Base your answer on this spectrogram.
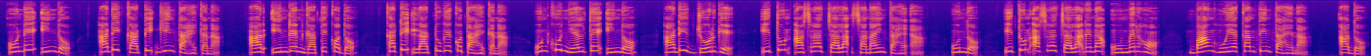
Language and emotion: Santali, neutral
